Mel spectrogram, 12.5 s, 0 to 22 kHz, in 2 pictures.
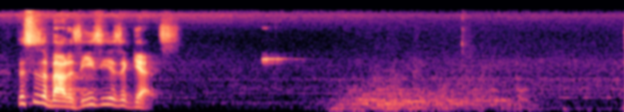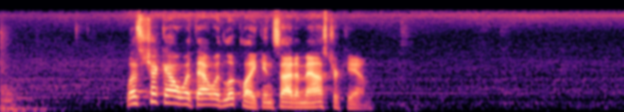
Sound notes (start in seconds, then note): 2.7 machine beeps; 3.0 door slides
